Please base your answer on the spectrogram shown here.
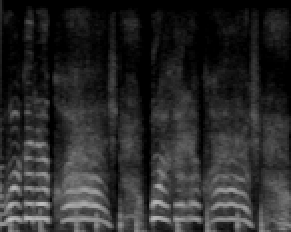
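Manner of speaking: put-on screaming, very high-pitched. Retelling a car ride with friends, acting out their scream. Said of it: "we kept screaming".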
